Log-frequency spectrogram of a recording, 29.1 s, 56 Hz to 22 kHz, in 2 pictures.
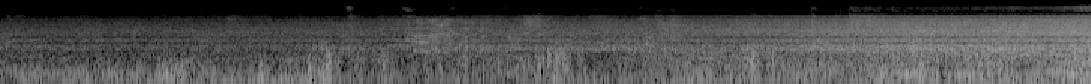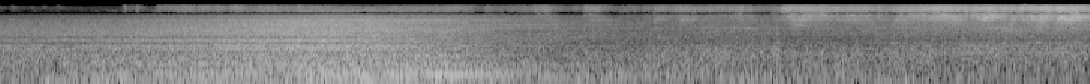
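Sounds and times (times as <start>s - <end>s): diesel locomotive engine: 0.0s - 29.0s.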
